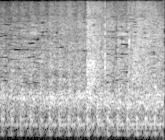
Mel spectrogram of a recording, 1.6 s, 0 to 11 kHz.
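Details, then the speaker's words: Yamaha Jupiter Z1 (type 2SU/1DY) idling after cleaning and fitting the fuel filter: quiet, even idle with a soft steady patter, no misses, clatter or hunting; engine smooth, idle slightly higher, running well. "Wih, lebih jos, suaranya lebih jos, gas lebih tinggi sedikit, dan suara mesin halus, nggak ada hubungan sih."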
